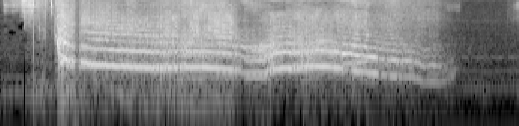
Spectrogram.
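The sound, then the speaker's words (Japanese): A person imitates an elephant trumpeting: one loud, sustained, brassy blare with a bright pitch that dips and wavers, lasting nearly three seconds before cutting off. “ゾウお願いします。ゾウの真似。”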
